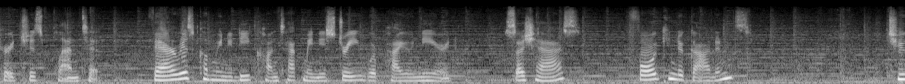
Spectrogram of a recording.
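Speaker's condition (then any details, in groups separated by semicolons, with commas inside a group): No condition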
